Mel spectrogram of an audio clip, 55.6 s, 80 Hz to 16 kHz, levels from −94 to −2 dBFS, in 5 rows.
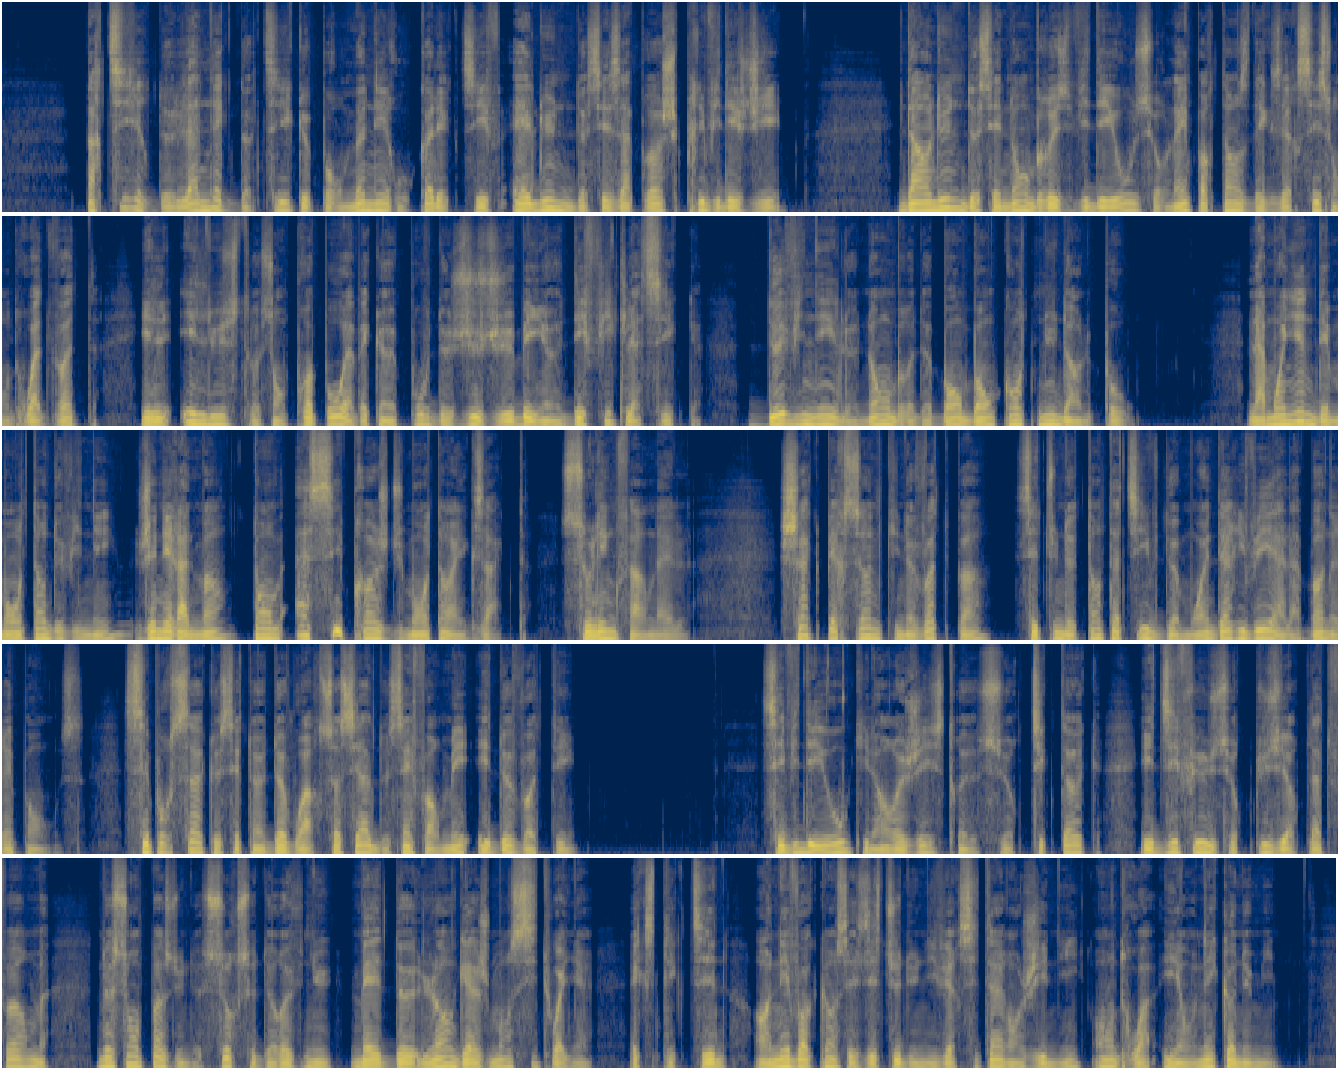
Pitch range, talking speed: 95-125 Hz, 135 wpm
